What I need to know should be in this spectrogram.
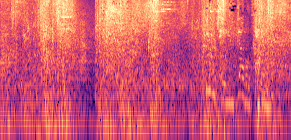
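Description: Game spells and weapons clash and burst in a busy fight.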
